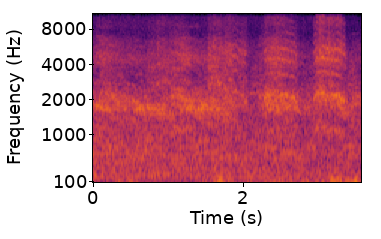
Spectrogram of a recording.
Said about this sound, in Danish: Og skrig og skrål. Men de her små hættemåger, de har jo den her meget skrigende stemme, hæse stemme. Og ternerne har en endnu hæsere stemme, endnu lysere.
